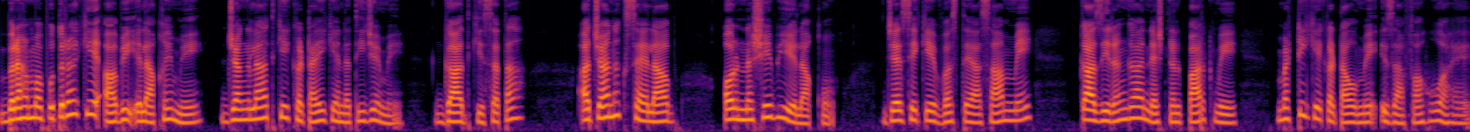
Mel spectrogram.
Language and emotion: Urdu, neutral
